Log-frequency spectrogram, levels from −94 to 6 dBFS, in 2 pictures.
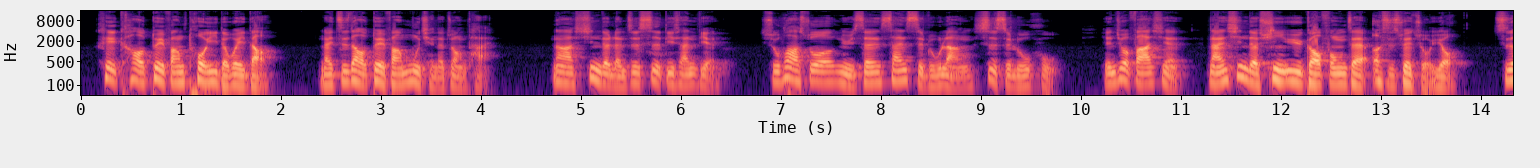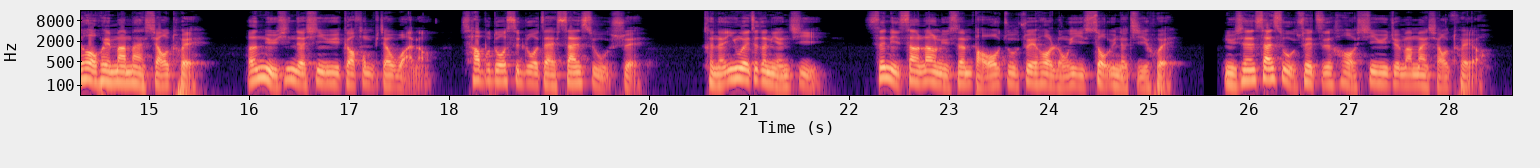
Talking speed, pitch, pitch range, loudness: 270 characters per minute, 115 Hz, 105-135 Hz, -16 LUFS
